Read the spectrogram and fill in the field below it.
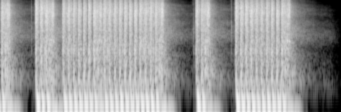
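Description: Designed automatic gunfire built with the Krotos Weaponiser plugin: loud, rapid machine-gun bursts, a long sustained volley followed by two shorter bursts with brief gaps and a tail that fades out.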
